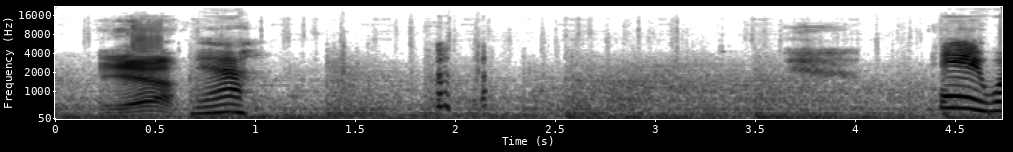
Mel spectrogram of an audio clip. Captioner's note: laughs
